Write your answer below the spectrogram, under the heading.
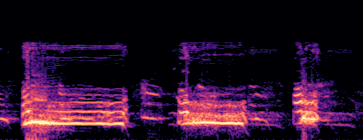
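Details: Male Bluetick Coonhound, eight years old, baying at a caged raccoon; three long, harmonic, bawling bays of about one second each, separated by short gaps, with a brief higher yelp between them.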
